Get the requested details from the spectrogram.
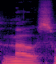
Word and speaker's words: Maus: Mouse, oui, je parle. – Ah, je sais pas, ça s'écrit M-A-U-S, alors... – Ouais, mais c'est allemand, c'est allemand.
